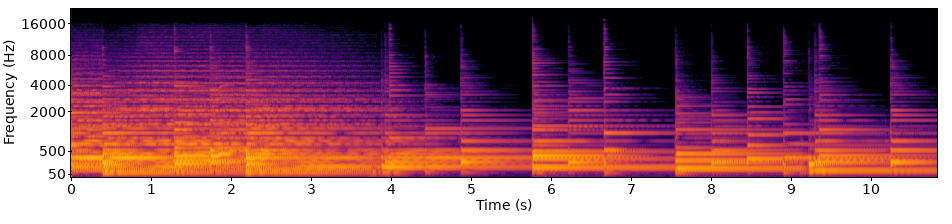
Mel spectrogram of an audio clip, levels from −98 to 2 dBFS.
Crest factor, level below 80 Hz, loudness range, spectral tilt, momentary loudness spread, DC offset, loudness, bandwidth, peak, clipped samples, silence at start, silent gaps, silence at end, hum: 16 dB; -44 dBFS; 6 LU; -7.5 dB/octave; 11 LU; under 0.1%; -21 LUFS; 12.5 kHz; -4 dBFS; under 0.1%; 0 s; none; 0 s; none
